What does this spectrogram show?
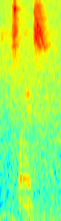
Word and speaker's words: Snice: Or should I say Snice pipe. Damn it, I missed it. Snice pipe, man. And Snice stickies. Sorry, that was my mnemonic for remembering how to pronounce the man's name right.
